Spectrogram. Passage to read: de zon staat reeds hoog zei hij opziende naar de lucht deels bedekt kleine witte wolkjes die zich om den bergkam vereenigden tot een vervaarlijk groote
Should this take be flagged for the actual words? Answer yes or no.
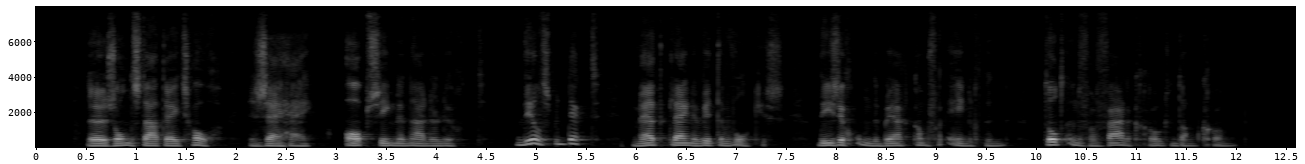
yes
